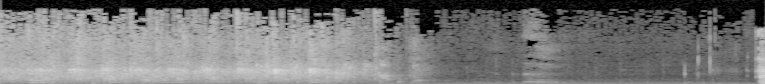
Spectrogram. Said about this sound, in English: But these girls are here tonight. God bless you. Give them one more hand as they sing for you tonight.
